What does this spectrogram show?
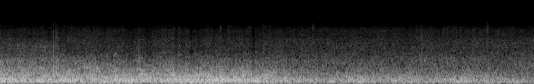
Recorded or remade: remade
